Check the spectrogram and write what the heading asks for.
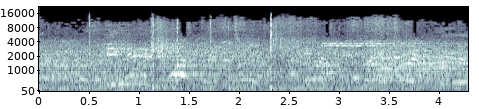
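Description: The din of a busy indoor volleyball hall: many voices talking and calling, echoing in the big room, with a few sharp ball thuds from the courts.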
